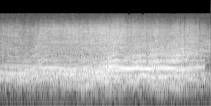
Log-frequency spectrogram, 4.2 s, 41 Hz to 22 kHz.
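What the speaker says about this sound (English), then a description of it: "Fangio and Moss go past" 1955 Formula 1 racing cars at the British Grand Prix roaring past, a loud, sustained engine drone that swells as the cars go by, with no talking.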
